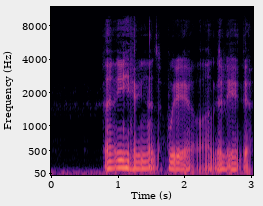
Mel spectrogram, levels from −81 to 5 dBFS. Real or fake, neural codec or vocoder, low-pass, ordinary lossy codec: fake; autoencoder, 22.05 kHz, a latent of 192 numbers a frame, VITS, trained on many speakers; 9.9 kHz; MP3, 48 kbps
